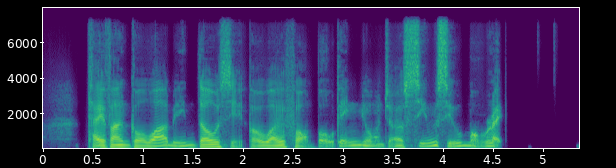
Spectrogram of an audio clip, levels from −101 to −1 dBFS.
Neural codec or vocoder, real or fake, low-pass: codec, 16 kHz, 0.5 kbps, X-Codec, HuBERT features, trained on balanced general audio; fake; 7.2 kHz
